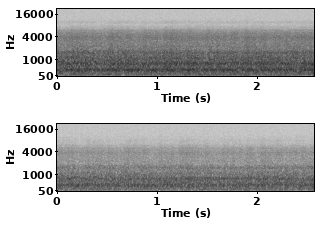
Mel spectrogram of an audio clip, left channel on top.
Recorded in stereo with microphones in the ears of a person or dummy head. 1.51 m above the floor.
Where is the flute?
No flute in this recording.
